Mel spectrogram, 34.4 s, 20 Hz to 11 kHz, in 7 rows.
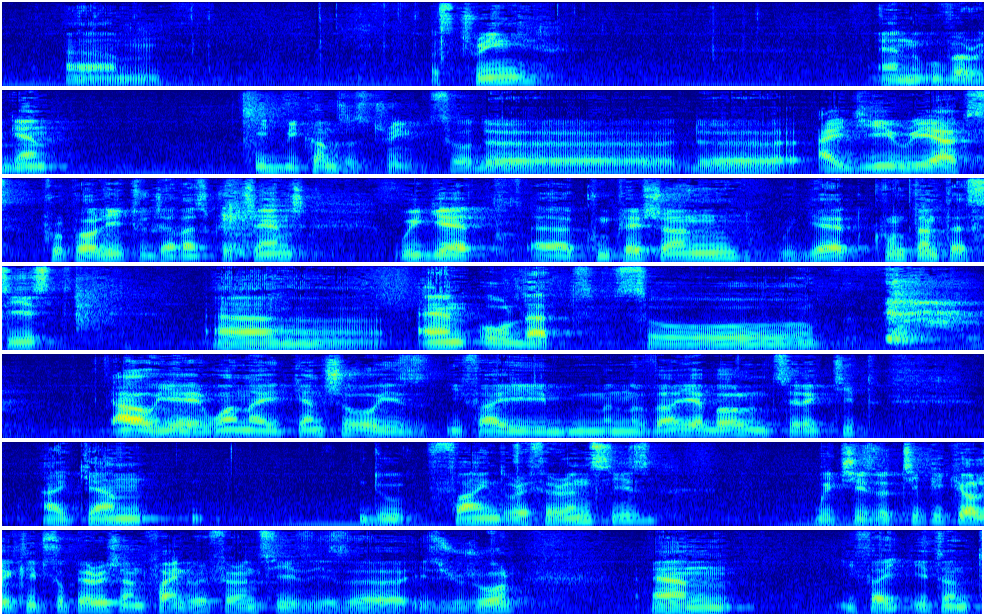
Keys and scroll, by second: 3.8 ctrl+s, 14.4 ctrl+space, 25.1 ctrl+3.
